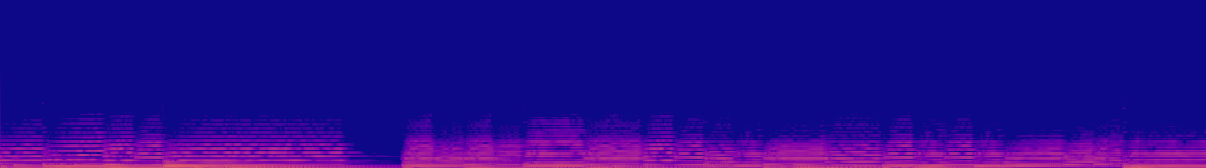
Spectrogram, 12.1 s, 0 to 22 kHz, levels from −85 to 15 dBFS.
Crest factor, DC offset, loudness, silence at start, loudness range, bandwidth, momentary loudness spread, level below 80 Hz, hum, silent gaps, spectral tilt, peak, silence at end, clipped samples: 16 dB; under 0.1%; -38 LUFS; 0 s; 5 LU; 7.4 kHz; 8 LU; under -90 dBFS; none; none; -7 dB/octave; -22 dBFS; 0 s; under 0.1%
